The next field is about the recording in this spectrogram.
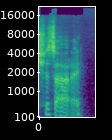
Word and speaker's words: Cesare: and Cesare, which is spelt Caesar, but pronounced Cesare.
